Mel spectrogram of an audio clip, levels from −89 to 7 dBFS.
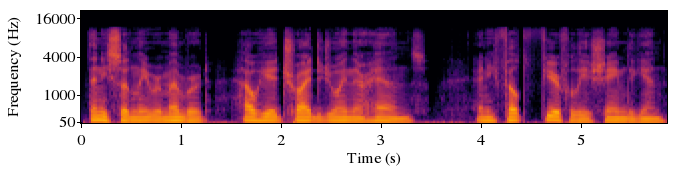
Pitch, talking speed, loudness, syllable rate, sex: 110 Hz, 185 wpm, -18 LUFS, 5.6 syllables/s, male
